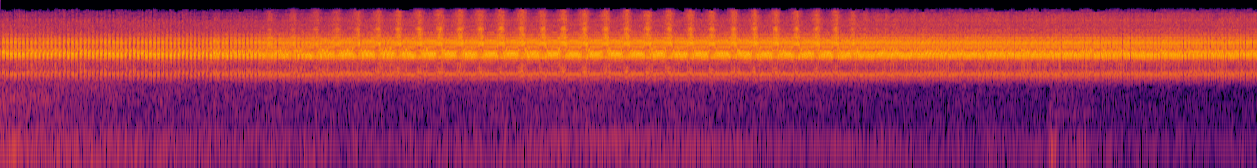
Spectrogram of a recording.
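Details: Steady, shrill cicada drone that swells into a fast rhythmic pulsing in the middle before settling back into an even, continuous buzz.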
